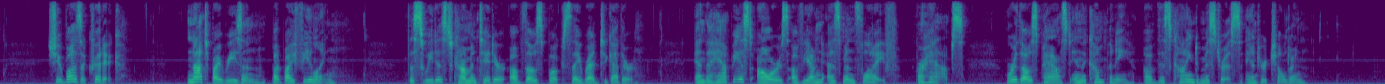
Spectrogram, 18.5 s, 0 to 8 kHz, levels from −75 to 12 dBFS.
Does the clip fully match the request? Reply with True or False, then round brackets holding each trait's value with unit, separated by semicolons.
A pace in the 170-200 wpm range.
False (135 wpm)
